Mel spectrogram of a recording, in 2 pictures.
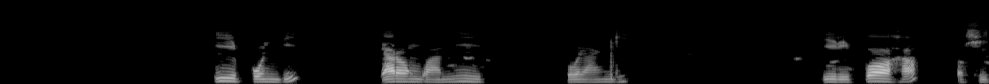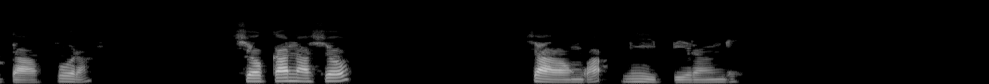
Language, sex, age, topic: Oshiwambo, male, 25-35, finance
